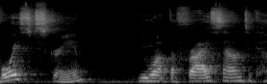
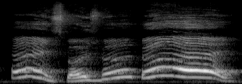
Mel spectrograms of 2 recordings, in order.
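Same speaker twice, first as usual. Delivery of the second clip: yawny open cartoon voice, higher and louder; 13 semitones higher, 18 dB louder than usual. Showing how to reach mixed voice from chest: Patrick Star noise. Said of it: "a Patrick Star noise".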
